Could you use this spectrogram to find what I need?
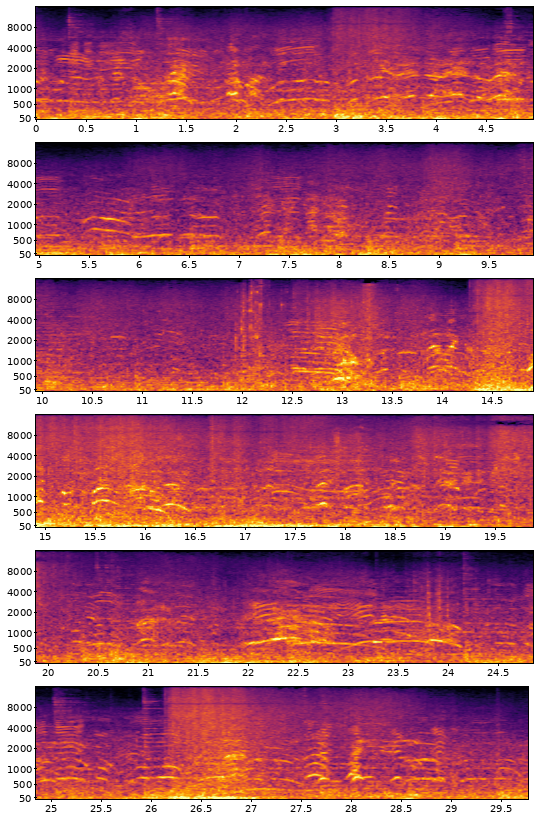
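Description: Waves rush and splash against a sailing ship.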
